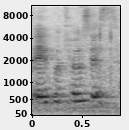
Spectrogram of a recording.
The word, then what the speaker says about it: apoptosis: cells uh cytokinesis nope the second p is silent so apoptosis um Frozen by itself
